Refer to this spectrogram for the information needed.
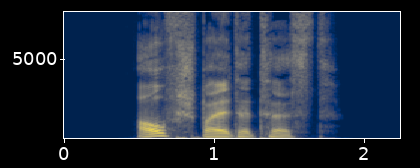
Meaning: inflection of aufspalten: 1. second-person singular dependent preterite 2. second-person singular dependent subjunctive II
- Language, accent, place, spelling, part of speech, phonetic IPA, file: German, Germany, Berlin, aufspaltetest, verb, [ˈaʊ̯fˌʃpaltətəst], De-aufspaltetest.ogg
